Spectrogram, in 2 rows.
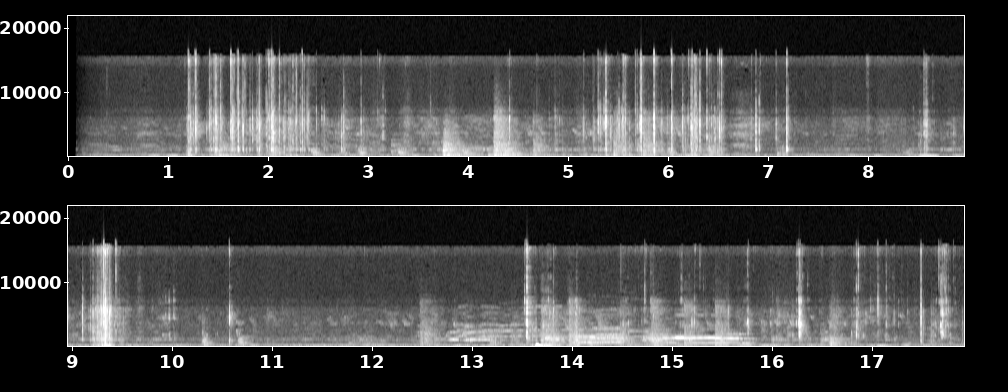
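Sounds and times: plastic wrap crinkling: 1.2 - 3.2, 4.4 - 7.3, 8.5 - 9.6.

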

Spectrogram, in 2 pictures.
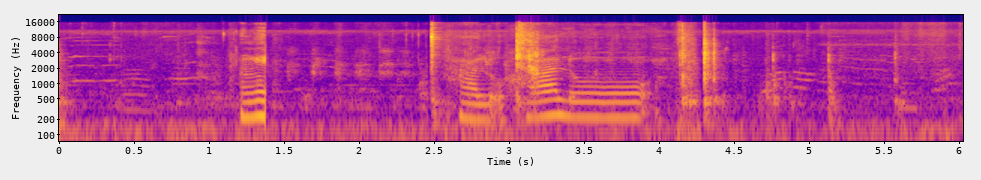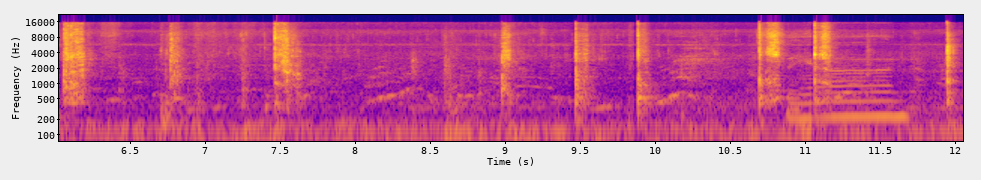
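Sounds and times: spatula scraping metal wok: 2.4 - 4.5, 5.1 - 12.0.

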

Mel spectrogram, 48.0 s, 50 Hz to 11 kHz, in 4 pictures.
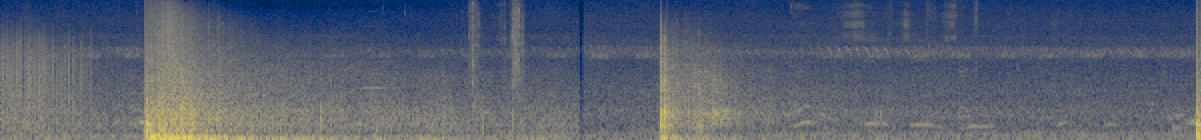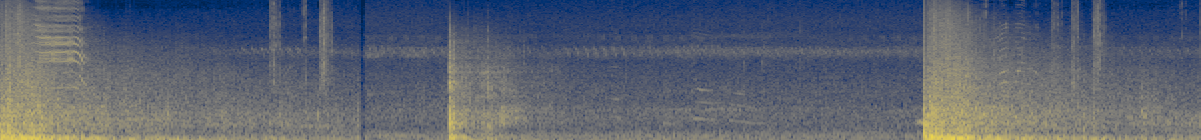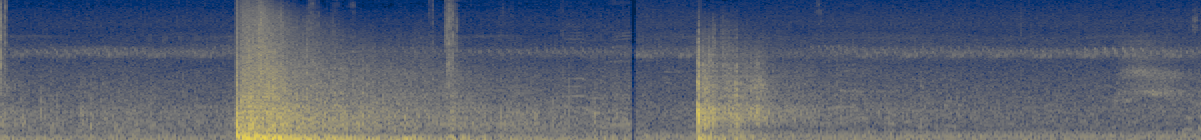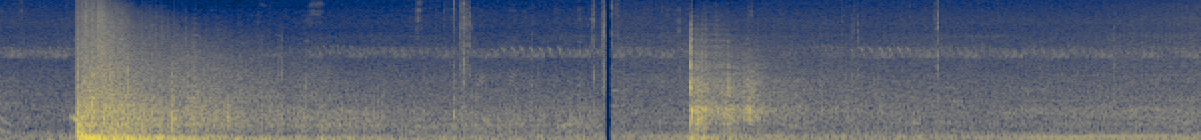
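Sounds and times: firework cracks: 0.0 - 5.8, 6.5 - 9.9, 11.9 - 15.7, 16.4 - 17.8, 21.2 - 33.5, 36.6 - 45.8
firework shells booming: 0.0 - 5.8, 6.5 - 9.6, 11.9 - 15.7, 16.4 - 17.8, 21.2 - 33.5, 36.6 - 42.1, 42.7 - 47.4
steady low background noise: 0.0 - 48.0.

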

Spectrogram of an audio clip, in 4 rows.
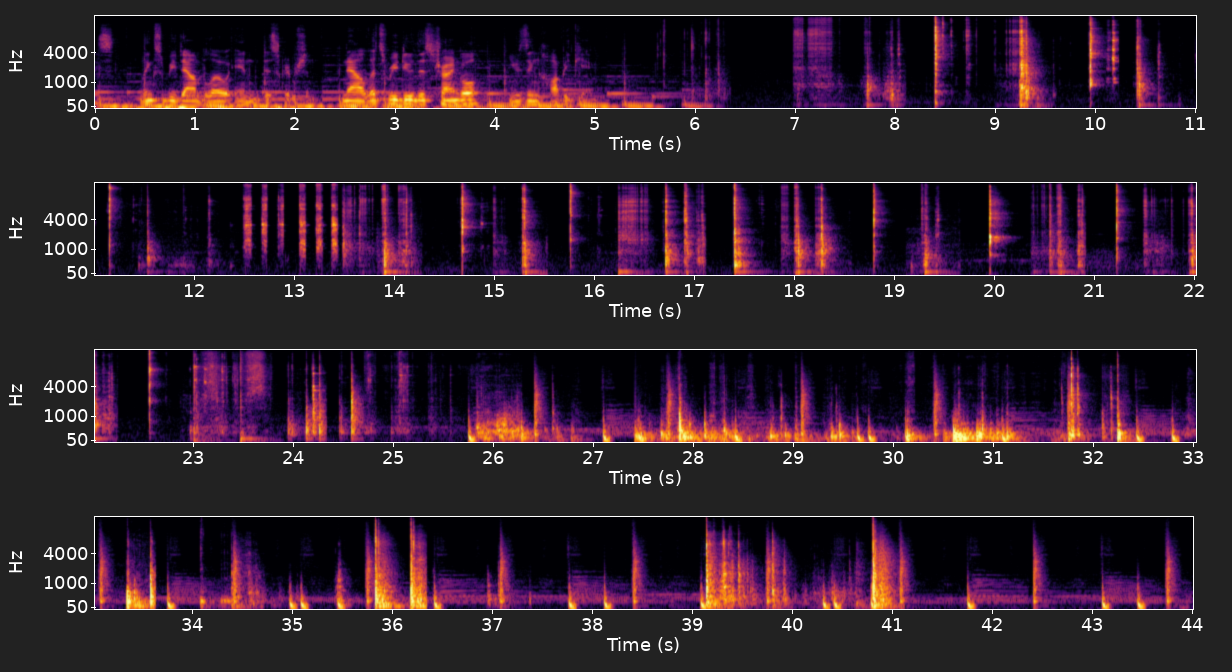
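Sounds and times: glass and tools clicking: 10.0 - 10.3
rough handling noise: 22.9 - 36.4, 39.1 - 41.2.

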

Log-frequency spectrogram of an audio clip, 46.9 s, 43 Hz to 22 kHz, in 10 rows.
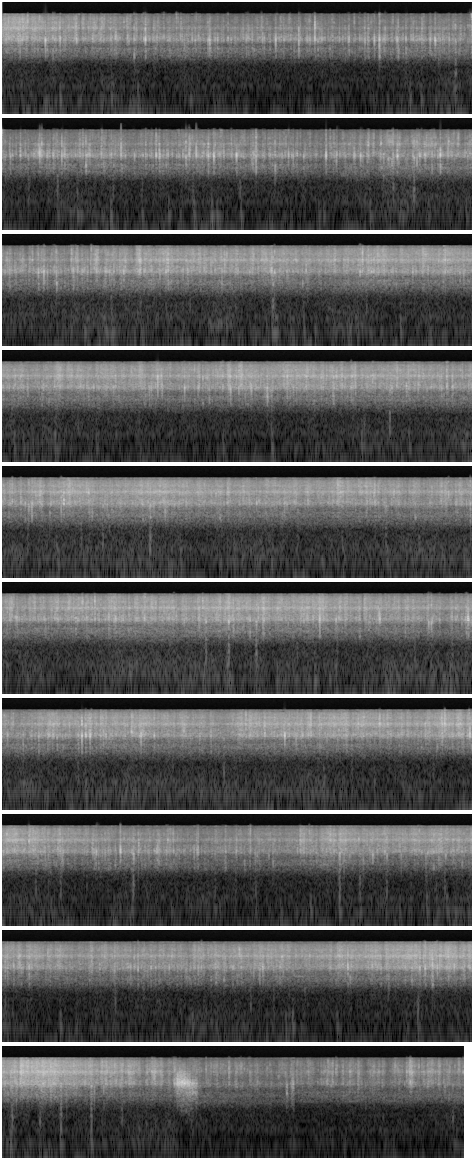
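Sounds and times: bicycle tyres rolling through dry leaves: 0.0 - 46.9.

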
